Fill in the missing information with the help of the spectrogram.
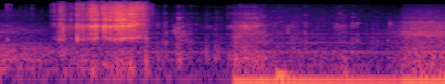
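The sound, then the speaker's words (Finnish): A loud crunch as a wasabi-flavoured corn puff ball is bitten into, followed by quieter chewing over a low rumbling hum. No one speaks. “Se oli tällä kertaa tuommoinen wasabin makuinen maissipallo.”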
